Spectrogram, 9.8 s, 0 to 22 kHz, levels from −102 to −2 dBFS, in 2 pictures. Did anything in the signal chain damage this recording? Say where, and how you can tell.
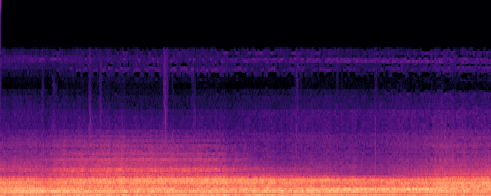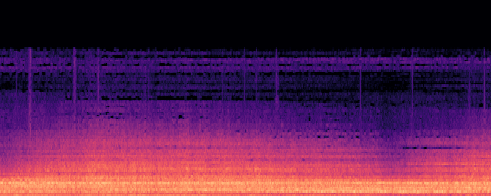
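Yes. Gain pumping runs through the whole clip, with a level swing of around 15 dB. The likely cause is input gain set far too high, so a fast limiter or compressor clamps down on every peak and squashes loud and soft parts together.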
